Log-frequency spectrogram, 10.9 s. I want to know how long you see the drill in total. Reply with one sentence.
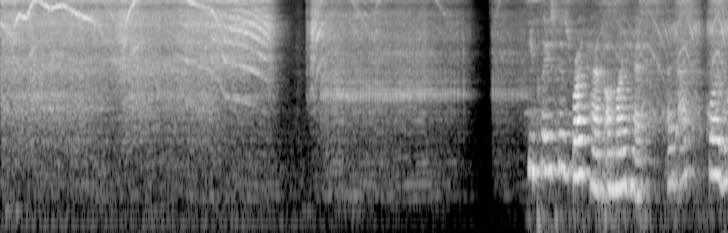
You can hear the drill for 11 seconds altogether.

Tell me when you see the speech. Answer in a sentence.
You can hear the speech from 7.9 to 10.8 s.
